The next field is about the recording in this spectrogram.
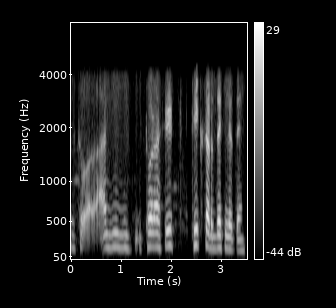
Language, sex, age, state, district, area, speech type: Urdu, male, 18-30, Bihar, Saharsa, rural, conversation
